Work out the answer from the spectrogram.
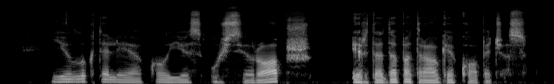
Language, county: Lithuanian, Klaipėda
